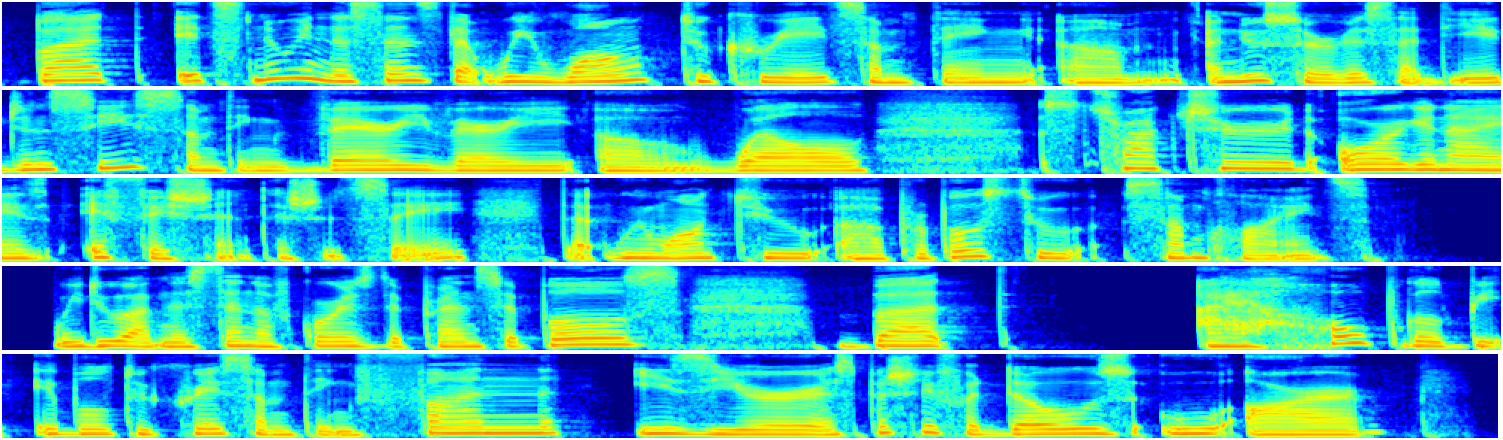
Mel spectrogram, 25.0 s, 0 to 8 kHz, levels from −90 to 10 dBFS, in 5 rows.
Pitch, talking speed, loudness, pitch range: 165 Hz, 150 wpm, -20 LUFS, 150-195 Hz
